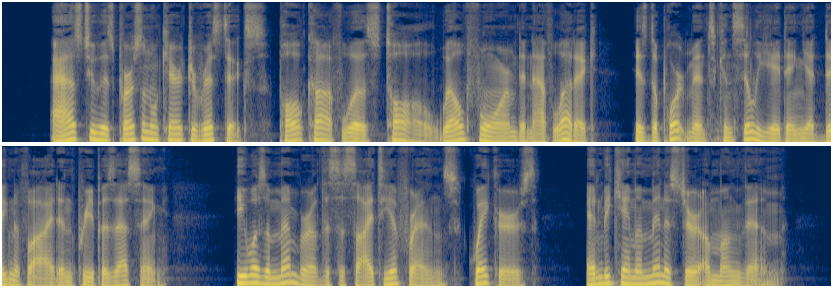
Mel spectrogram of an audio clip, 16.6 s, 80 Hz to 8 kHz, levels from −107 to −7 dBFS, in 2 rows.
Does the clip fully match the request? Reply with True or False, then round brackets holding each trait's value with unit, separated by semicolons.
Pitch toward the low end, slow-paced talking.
True (100 Hz; 130 wpm)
